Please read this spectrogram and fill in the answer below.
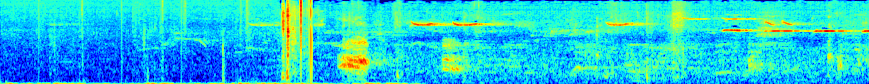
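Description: Woodland outdoor sound: a low wind rumble on the microphone for the first few seconds, a single sharp crack about two seconds in, then a few short lower calls and short high whistled bird calls through the second half.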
